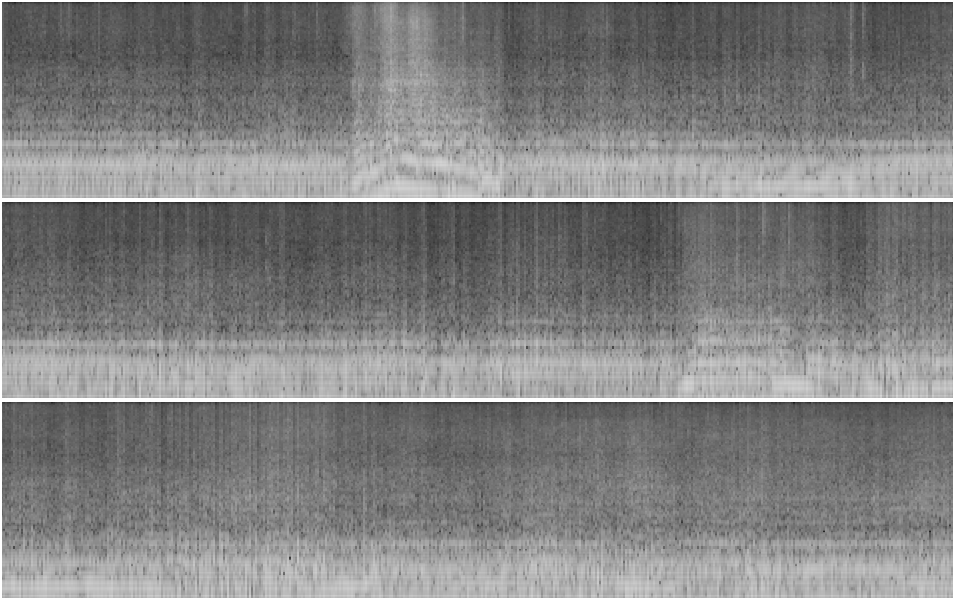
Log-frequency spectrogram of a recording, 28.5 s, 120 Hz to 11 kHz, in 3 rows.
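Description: Sprint car's 360 V8 engine running steadily at low revs, heard from the cockpit. Its pitch swells briefly as the throttle is blipped about four seconds in, again around seventeen seconds, and lightly near the end.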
